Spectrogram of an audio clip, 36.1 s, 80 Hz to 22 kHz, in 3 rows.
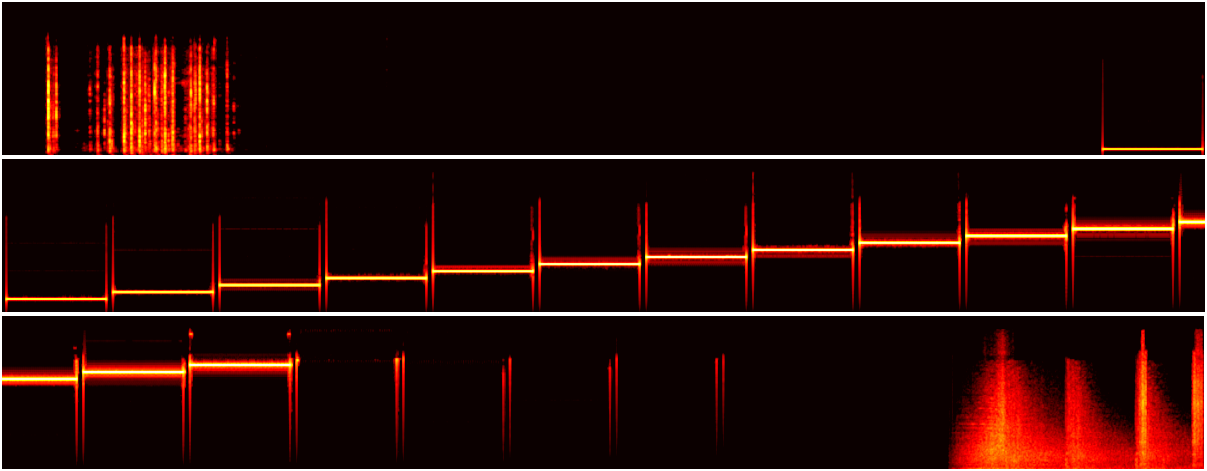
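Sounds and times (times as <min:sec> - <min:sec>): rising sine tone beeps: 0:18.4 - 0:27.0.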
